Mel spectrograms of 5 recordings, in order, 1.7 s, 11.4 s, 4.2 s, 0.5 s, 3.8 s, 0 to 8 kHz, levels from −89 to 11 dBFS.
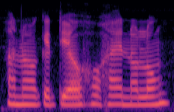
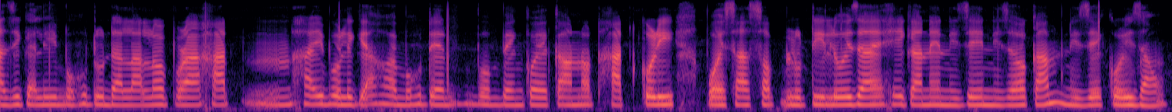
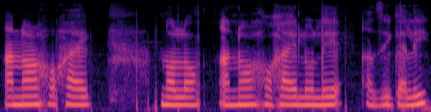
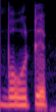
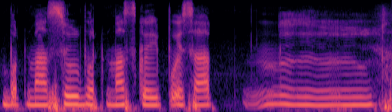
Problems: background sounds at intervals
